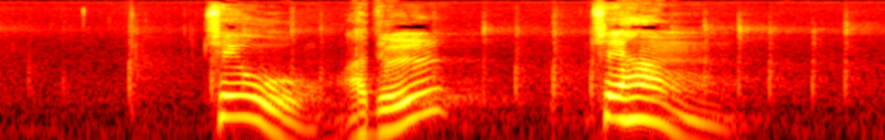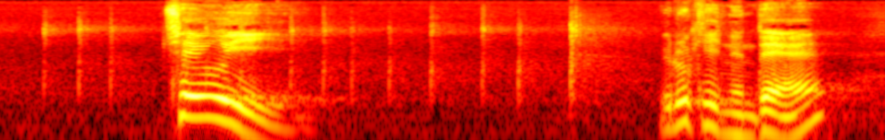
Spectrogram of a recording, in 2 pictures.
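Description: A middle-aged man speaks with animation through a microphone, in short bursts.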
